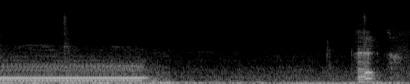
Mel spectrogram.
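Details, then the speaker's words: Air conditioner not heating: on start-up the compressor gives a loud steady electrical hum for about 1.5 s then cuts out. The 35 µF capacitor tested good and a larger one didn't help, indicating a seized, locked-rotor compressor to be replaced. "大家对这种压缩机卡缸的有什么好方法吗"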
